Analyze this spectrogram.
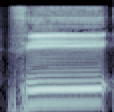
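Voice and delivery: फ़ी with the long ee drawn out slowly; फ़ी, long madd on the ee; lengthened fee. Shown as a demonstration. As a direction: stretch the vowel of फ़ी. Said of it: "थोड़ा सा आपने इसको लंबा करना है".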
